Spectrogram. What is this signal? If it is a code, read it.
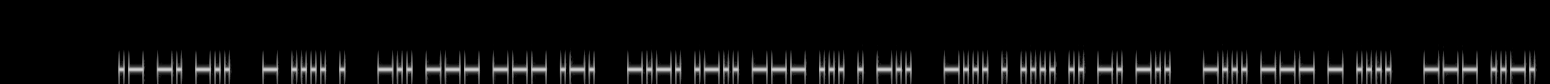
Morse code, heard as a keyed tone, about 25 wpm, 700 Hz. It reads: AND THE DOOR CLOSED BEHIND BOTH OF
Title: Sentences from Top 1400 Words 25wpm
